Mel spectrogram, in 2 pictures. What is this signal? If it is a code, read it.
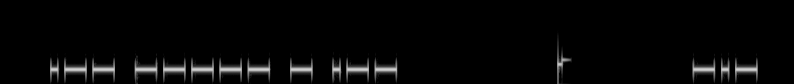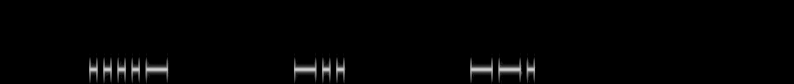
Morse code, heard as a keyed tone, about 17 wpm, spaced as for 9 wpm, 700 Hz. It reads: W0TW K4DG
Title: USA Call Signs - 6x Character Spacing - 17wpm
